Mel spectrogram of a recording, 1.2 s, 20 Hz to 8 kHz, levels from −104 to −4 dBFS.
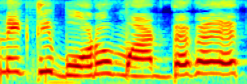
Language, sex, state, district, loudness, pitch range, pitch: Bengali, female, Jharkhand, Jamtara, -10 LUFS, 340-470 Hz, 395 Hz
